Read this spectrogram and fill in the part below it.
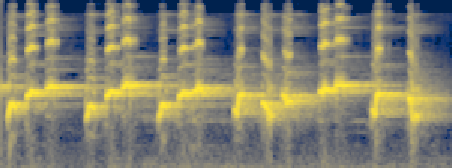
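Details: Sooty-headed bulbul (trucukan) singing steadily, as a lure to set other bulbuls singing: a quick series of short phrases, each a low note jumping to a level whistle, repeated about four times per second with bright harmonics.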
